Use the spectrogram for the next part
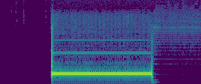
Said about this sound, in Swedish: Nu tar vi en kort paus och ringer upp min samarbetspartner Invacare.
